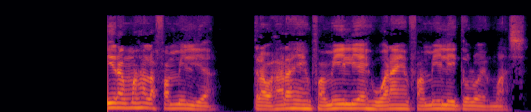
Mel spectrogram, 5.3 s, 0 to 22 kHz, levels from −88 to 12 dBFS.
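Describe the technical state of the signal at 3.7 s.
At 3.7 s the speech signal is intact, with no audible fault at that moment.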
